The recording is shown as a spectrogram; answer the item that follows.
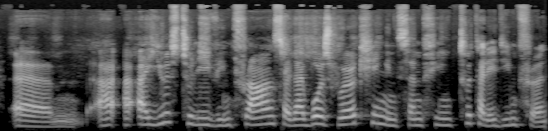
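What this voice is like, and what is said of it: Strong French accent. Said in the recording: “you notice I'm French. My accent is very French.”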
